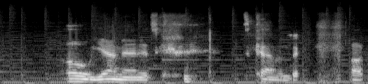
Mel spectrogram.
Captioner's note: laughs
